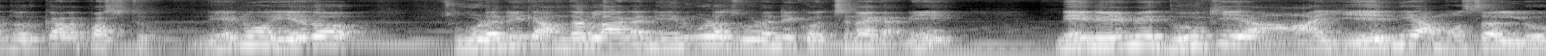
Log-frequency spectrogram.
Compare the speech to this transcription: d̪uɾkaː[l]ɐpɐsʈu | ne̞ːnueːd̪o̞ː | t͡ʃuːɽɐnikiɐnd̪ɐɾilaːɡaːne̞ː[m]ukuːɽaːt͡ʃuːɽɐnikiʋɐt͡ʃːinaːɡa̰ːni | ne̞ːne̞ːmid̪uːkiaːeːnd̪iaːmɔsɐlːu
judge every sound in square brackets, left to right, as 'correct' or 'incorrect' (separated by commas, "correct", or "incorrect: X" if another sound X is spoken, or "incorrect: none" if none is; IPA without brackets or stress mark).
correct, incorrect: n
